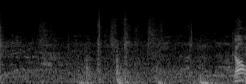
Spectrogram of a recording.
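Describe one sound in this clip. A boxing glove thuds against a body.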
